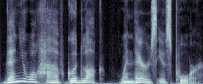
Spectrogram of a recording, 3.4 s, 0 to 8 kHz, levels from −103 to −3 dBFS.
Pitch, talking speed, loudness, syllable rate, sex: 165 Hz, 175 wpm, -16 LUFS, 3.3 syllables/s, female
